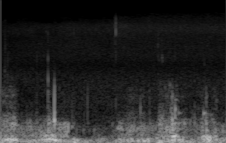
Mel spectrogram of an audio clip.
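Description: Muffled underwater water noise from a camera microphone held below a lake's surface: a dense, loud low rumble with a few faint clicks.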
